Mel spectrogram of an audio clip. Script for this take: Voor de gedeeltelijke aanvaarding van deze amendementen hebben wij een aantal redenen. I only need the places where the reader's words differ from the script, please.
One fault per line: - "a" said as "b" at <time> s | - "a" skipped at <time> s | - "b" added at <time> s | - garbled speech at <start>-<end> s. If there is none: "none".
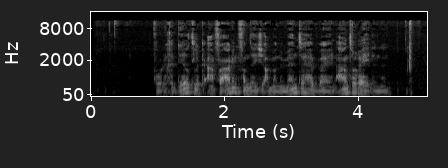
none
